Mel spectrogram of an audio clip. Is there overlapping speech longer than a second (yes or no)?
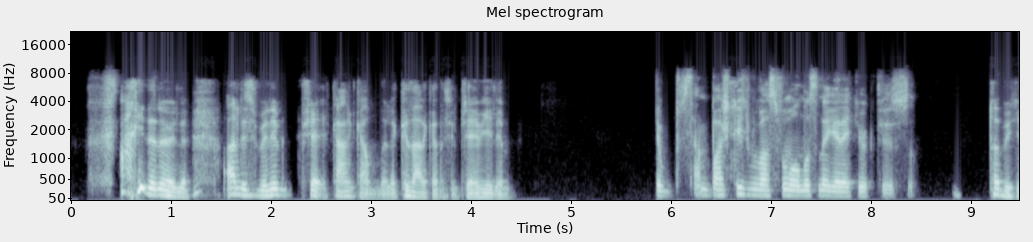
no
